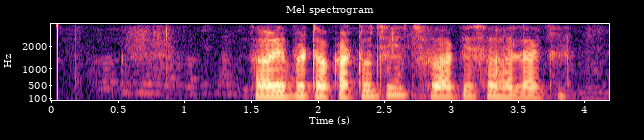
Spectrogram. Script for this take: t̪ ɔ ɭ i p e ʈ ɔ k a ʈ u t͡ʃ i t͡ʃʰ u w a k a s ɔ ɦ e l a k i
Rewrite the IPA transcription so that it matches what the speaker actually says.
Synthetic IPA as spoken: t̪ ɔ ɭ i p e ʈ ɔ k a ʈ u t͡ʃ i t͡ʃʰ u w a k i s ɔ ɦ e l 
